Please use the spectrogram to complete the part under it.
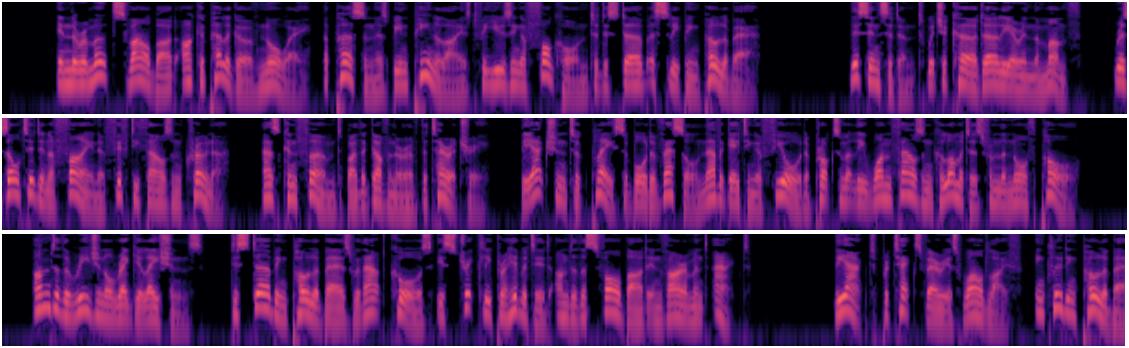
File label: english news advanced; individual penalized for disrupting polar bear habitat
